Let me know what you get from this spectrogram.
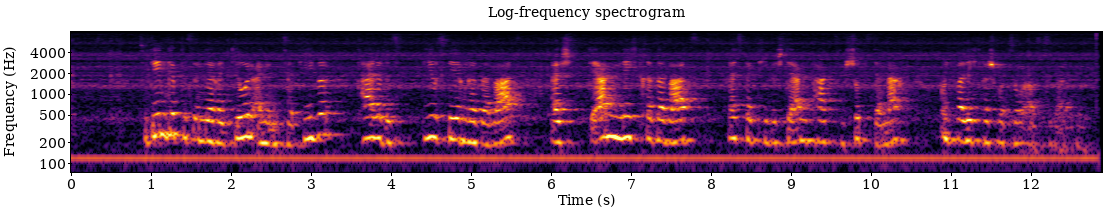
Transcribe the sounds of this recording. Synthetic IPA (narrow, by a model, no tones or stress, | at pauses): t͡sudeːmɡiːp̚tɛsɪndeːɐʁeɡjoːnʔa̰ɪnəɪnit͡sjatʰiːvə | tʰaɪlədɛs | b̥iosfɛːʁən̩ʁezɛɐvaːts | ʔalsʃ | tɛɐnənlɪçtʁezɛɐvaːts | ʁɛspɛk̚tʰiːvəʃtɛɐnənpʰaːkt͡sʊmʃʊt͡sd̥eːɐnaχt | ʔʊntfoːɐlɪçtfɛɐʃmʊt͡sʊŋʔa̰ʊst͡suva̰ltn̩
